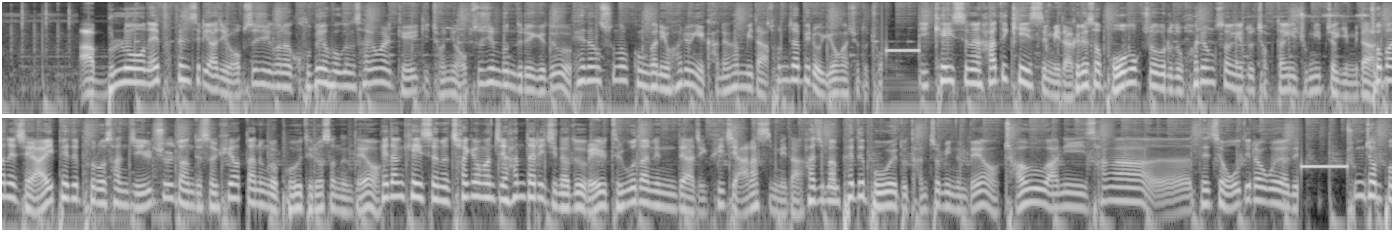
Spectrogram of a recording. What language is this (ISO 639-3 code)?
kor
